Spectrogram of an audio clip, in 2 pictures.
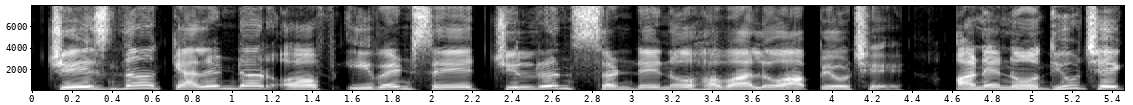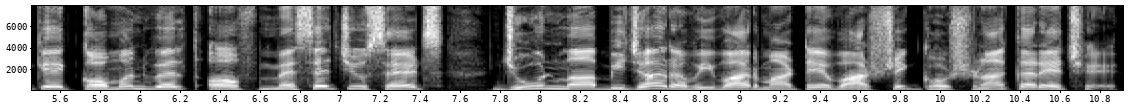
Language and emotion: Gujarati, neutral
